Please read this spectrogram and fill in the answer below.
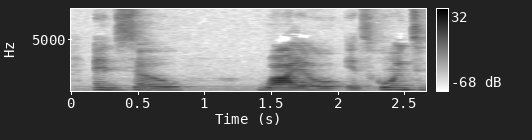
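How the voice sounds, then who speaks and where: Speaking at a fairly slow pace, a woman uses a normal speaking voice at medium pitch with fairly even intonation. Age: 30s. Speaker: interview guest sharing experiences of race. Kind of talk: casual interview conversation. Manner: conversational with frequent fillers.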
